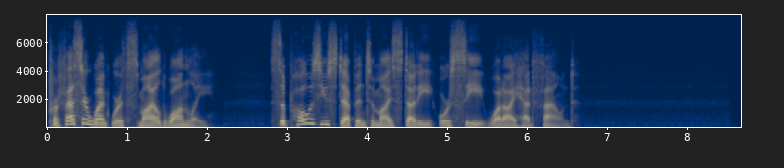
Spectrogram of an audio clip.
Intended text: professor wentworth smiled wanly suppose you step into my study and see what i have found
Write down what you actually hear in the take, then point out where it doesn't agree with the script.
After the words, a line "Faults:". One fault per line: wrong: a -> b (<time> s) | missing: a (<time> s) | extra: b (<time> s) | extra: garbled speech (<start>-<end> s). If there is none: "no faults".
professor wentworth smiled wanly suppose you step into my study or see what i had found
Faults:
wrong: and -> or (4.9 s)
wrong: have -> had (5.9 s)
